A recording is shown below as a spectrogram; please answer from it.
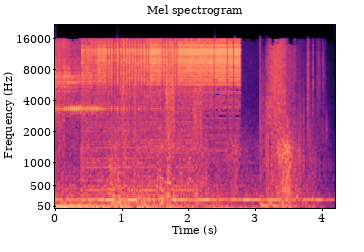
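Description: Cinematic logo-reveal sting: a deep boom with a falling low sweep, then a dense noisy whoosh over a steady low drone. The hiss drops away about three seconds in, then swells once more briefly.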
